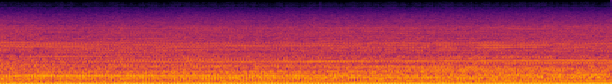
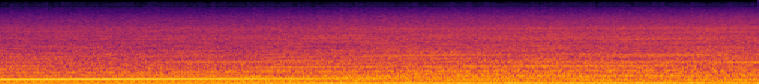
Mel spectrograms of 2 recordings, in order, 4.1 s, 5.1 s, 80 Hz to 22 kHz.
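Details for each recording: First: 2021 Yamaha Wolverine RMAX XTR 1000 4-seater, CVT, in cab at about 40 mph (5750 RPM and ~100 dB at 30 mph): loud, steady high-revving drone with no pitch drop; CVT holds engine too high, blamed on light clutch weights. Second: 2021 Yamaha Wolverine RMAX XTR 1000 4-seater, Trail mode, after a change cutting cruise RPM about 600 (5800 at 44 mph): loud steady drone, even slightly rising hum at cruise, no knocks or grinding; drivetrain smooth at lower revs.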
